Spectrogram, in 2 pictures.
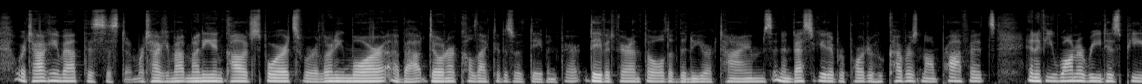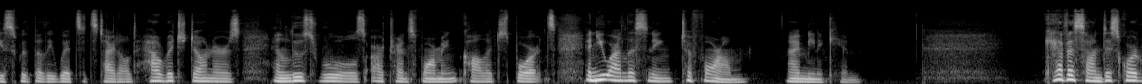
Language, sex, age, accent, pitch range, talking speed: English, female, 40-59, American, 140-180 Hz, 180 wpm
